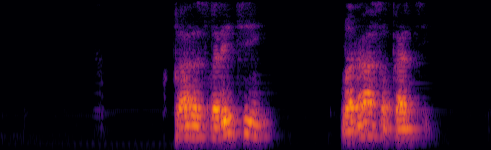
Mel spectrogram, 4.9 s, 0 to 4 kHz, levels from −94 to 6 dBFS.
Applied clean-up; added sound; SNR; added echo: neural mask model DeepFilterNet 3.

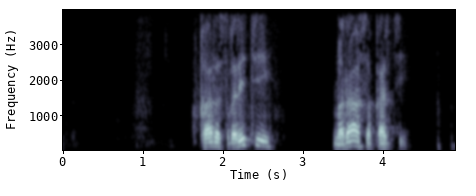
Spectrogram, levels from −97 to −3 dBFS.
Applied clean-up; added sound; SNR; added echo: none; none; none; none.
